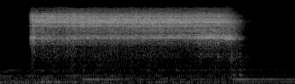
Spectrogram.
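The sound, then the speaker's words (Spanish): A steady, loud hiss from an unplugged steam iron in a walk-in closet, starting abruptly and holding for about two seconds before fading quickly. No voices, just quiet background noise around it. “Apenas yo dije esa pregunta, al lado de una plancha de vapor, claramente desconectada, y empezó a sonar.”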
